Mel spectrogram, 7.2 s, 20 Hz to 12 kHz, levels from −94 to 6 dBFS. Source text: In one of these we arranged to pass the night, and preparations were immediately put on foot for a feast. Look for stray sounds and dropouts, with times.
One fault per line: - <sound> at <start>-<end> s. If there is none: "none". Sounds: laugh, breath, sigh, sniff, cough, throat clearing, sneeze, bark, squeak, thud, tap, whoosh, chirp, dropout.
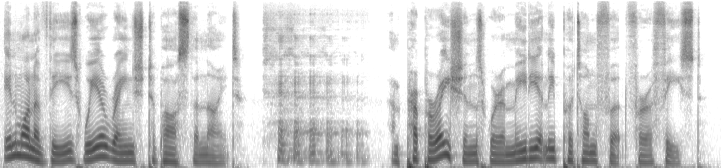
- laugh at 2.6-3.7 s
